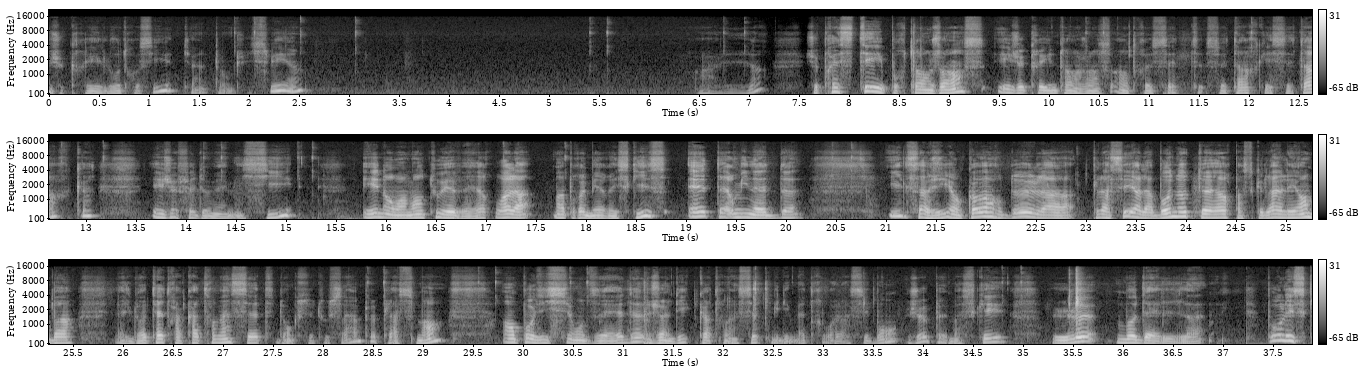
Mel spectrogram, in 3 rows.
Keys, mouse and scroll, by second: 1.7 click, 2.4 right click, 5.3 click, 6.6 click, 8.5 typing, 10.3 click, 11.8 click, 12.7 right click, 14.1 click, 15.0 click, 15.9-16.3 scroll down 2, 17.1 right click, 20.4 click, 21.4 scroll down 1, 28.3 click, 29.5 click, 30.4 click, 31.6 KP_8, 32.1 KP_7, 32.2 Return, 34.7 click, 35.4 space.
